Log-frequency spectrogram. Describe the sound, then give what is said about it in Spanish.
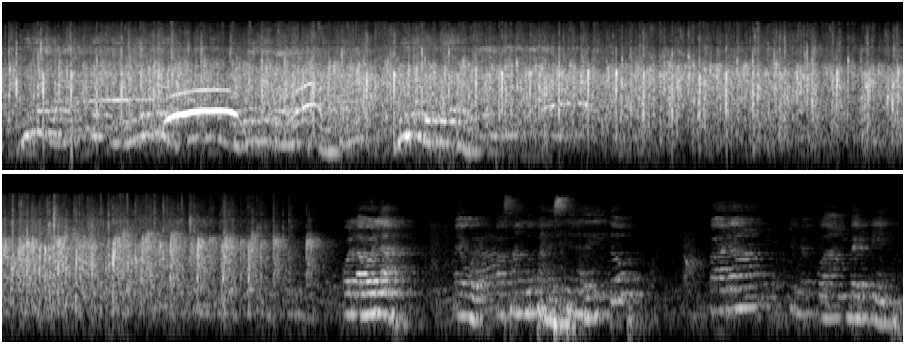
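A conference audience claps loudly and steadily for about twelve seconds, a dense wash of applause welcoming a speaker, then it stops abruptly and a woman begins speaking. “Entonces, sin más preámbulo, vamos a darle fuertísimo aplauso.”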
